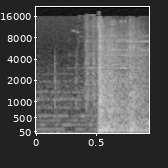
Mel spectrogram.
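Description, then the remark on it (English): A wooden door barred from the outside is given a few quick pulls as silently as possible, giving a sudden dull thunk followed by a rough, sustained rattling clatter after a moment of low, quiet hum. No one speaks. “Give it a few quick pulls as silently as possible.”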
